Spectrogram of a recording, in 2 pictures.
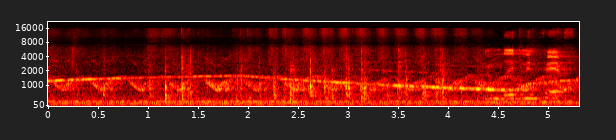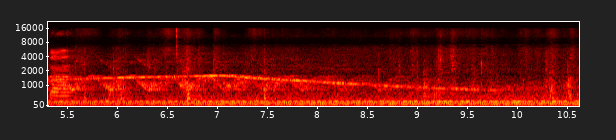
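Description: Emergency vehicle sirens: a slow wail that rises for about two seconds and falls for about three, twice over. A faster yelping siren overlaps it for the first half, then stops. Close by, cards and a cardboard box rustle and click over a steady low hum.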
